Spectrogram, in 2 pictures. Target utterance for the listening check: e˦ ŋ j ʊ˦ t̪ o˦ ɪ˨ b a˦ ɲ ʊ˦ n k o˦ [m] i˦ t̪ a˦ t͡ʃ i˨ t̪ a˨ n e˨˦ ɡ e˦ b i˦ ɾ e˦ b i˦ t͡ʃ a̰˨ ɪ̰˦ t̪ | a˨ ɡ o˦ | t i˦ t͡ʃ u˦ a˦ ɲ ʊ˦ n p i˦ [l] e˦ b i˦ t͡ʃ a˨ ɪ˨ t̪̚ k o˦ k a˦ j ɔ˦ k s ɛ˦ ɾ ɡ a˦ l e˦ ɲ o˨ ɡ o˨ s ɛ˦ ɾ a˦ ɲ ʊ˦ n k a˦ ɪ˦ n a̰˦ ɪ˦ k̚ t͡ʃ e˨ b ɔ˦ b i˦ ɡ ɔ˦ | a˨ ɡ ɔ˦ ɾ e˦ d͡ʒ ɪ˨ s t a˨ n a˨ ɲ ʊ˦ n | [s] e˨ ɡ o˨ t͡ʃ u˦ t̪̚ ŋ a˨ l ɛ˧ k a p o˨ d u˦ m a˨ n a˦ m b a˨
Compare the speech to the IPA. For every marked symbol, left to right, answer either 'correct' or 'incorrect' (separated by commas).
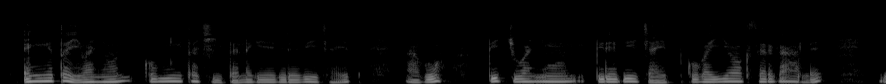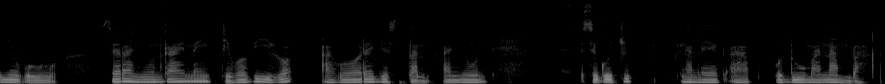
correct, incorrect, correct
